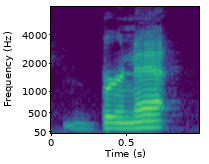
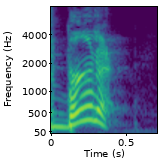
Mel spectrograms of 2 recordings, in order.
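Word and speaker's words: Burnet: And I said, yeah, anyway, we're hunting near Burnett, Texas. And he said, it's Burnett. You can't even say that right.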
